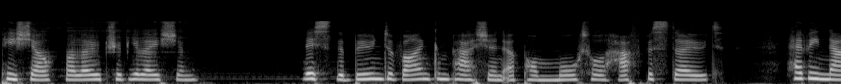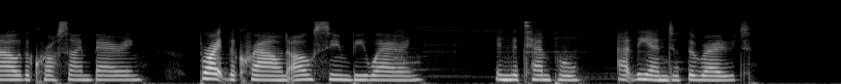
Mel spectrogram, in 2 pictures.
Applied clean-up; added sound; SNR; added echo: neural separator model SepFormer DNS4.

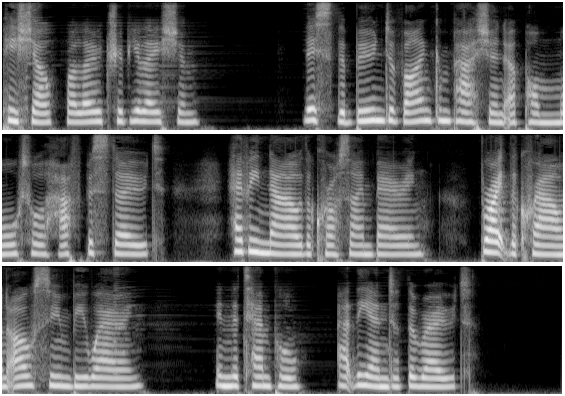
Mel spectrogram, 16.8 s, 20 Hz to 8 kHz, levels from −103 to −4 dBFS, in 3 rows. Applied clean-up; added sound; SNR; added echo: neural mask model DeepFilterNet 3.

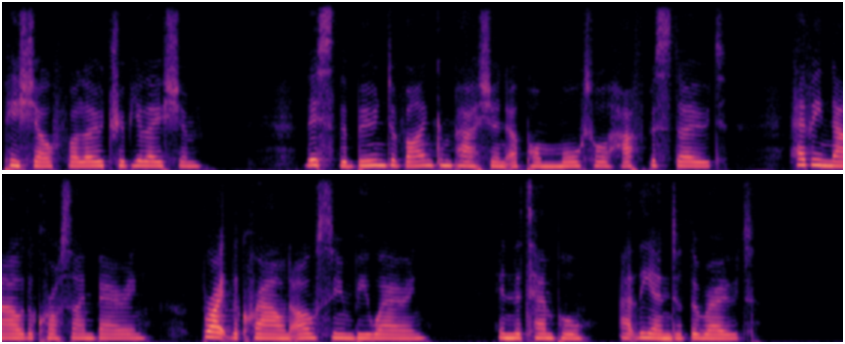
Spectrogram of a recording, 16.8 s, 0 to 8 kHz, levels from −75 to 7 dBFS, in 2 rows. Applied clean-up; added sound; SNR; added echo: none; none; none; none.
